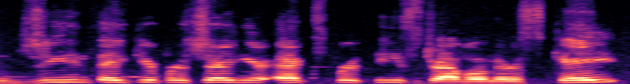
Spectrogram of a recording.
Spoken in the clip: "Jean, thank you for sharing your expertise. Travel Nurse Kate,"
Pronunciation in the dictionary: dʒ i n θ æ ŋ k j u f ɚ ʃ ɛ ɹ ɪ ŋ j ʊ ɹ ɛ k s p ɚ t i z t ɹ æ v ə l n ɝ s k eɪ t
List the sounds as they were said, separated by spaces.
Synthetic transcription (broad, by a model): dʒ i n θ æ ŋ k j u f ɚ ʃ ɛ ɹ ɪ ŋ j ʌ ɹ ɛ k s p ɚ t i z t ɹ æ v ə n ɝ s k eɪ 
